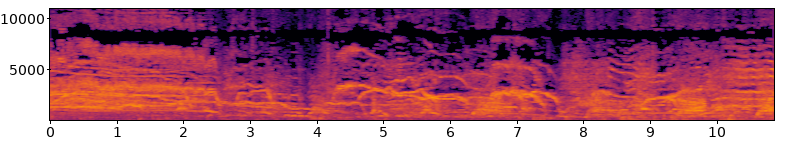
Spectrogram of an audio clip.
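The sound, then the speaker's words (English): A large group of schoolchildren screams and shrieks excitedly all at once in celebration after being told they no longer need to wear masks, a loud, sustained burst of high-pitched cheering that fills the whole stretch without pause. “School children scream in celebration when they're told they don't need to wear masks anymore.”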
